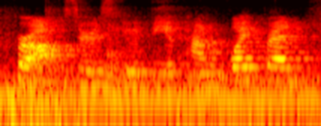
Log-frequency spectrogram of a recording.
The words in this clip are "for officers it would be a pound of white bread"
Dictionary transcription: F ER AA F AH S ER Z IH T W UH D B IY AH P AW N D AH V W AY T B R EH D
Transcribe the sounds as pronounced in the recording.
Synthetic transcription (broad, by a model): F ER AA F AH S ER Z IH T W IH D B IY AH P AW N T AH V W AY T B R EH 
